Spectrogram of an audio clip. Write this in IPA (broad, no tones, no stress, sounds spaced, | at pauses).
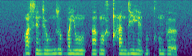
qʷ i s ẽ d ʉ w n z u b ɐ j ũ | ɐ̃ ɓ õ x qʰ i n d i j ẽ ɓ u kʰ ũ b ɵ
